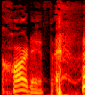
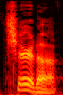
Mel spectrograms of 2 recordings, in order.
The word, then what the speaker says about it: Chertoff: I used to pronounce, I thought his name was pronounced Cardiff. His name was pronounced Chertoff.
